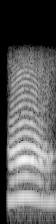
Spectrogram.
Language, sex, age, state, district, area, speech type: Odia, female, 30-45, Odisha, Dhenkanal, rural, conversation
